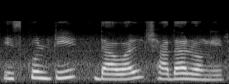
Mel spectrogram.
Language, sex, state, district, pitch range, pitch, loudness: Bengali, female, West Bengal, Cooch Behar, 245-295 Hz, 265 Hz, -13 LUFS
